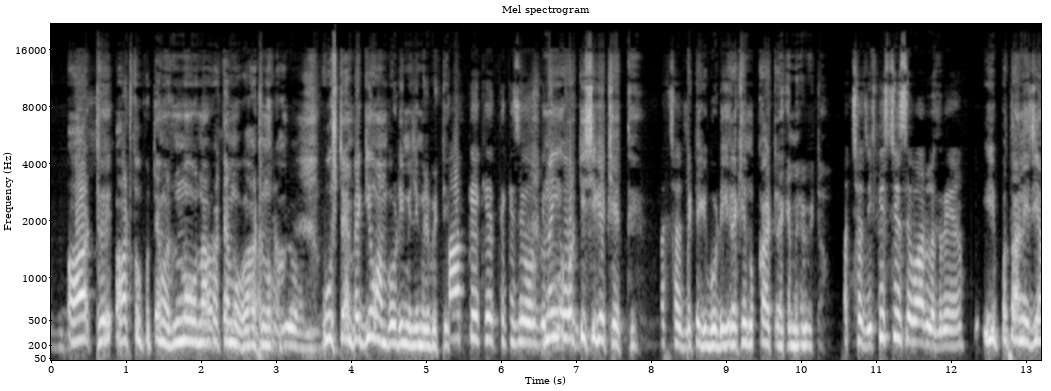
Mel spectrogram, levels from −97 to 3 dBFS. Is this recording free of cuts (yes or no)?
no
